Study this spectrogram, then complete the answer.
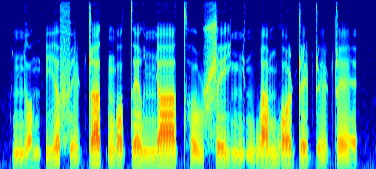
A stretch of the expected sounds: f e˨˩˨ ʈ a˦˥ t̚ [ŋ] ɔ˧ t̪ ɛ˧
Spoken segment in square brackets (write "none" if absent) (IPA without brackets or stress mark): ŋ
